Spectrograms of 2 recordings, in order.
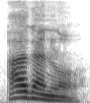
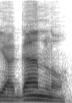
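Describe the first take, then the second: First: "háganlo" stressed on HA; HA-gan-lo, accent at the front; stress on first syllable. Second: "háganlo" stressed as ha-GAN-lo; wrong accent, on the second syllable of "háganlo"; stress on middle syllable. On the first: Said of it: "The accent's up here". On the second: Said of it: "Otherwise, it'd be". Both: Shown as a demonstration.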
